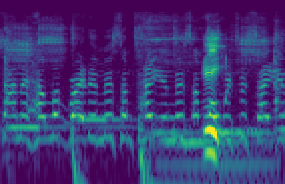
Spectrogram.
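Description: Hip hop beat with voices over it; a long deep bass note comes in about halfway.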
